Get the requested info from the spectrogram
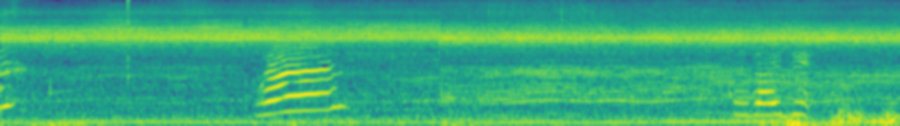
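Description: A young woman's voice gives a short rising exclamation of surprise, 'eeh?', about two seconds in, reacting to a missed putt. A softer wavering vocal sound follows, then she starts speaking near the end. A steady high-pitched insect drone runs underneath.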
